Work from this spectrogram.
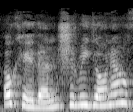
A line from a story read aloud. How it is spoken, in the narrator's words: Fader asked impatiently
